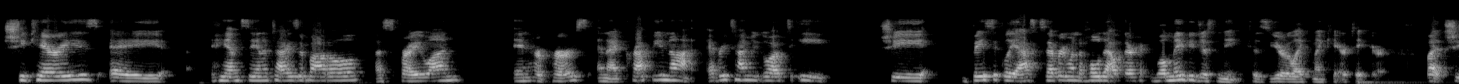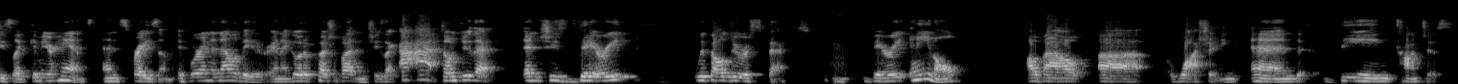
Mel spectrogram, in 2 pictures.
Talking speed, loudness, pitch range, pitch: 175 wpm, -24 LUFS, 145-190 Hz, 170 Hz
